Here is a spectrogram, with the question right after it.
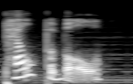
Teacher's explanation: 有一个辅音 p 音，然后再一个 p 音，再一个 b 音，对不对？ palpable 前两个只是轻的，后一个是浊的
